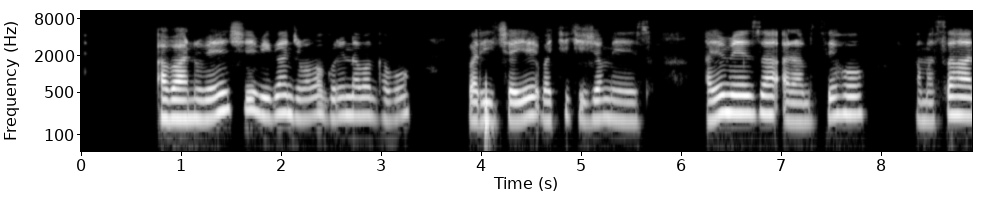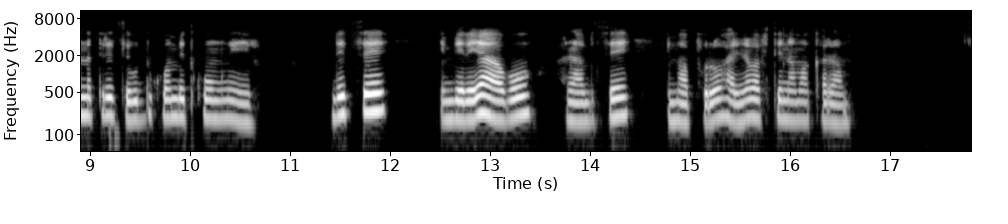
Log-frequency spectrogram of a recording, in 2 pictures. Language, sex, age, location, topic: Kinyarwanda, female, 18-24, Huye, health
